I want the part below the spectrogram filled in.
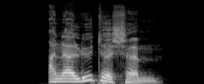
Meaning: strong dative masculine/neuter singular of analytisch
- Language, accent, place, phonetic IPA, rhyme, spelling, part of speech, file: German, Germany, Berlin, [anaˈlyːtɪʃm̩], -yːtɪʃm̩, analytischem, adjective, De-analytischem.ogg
